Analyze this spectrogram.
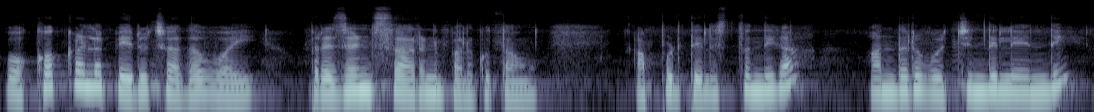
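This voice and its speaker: A woman voicing an irritable, outspoken male dinner guest who questions loudly and indignantly. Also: medium pitch, fast talker, lightly acted. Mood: bossy. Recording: dull lo-fi recording.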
